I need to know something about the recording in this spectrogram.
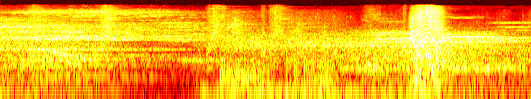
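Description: A magic spell crackles and whooshes.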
